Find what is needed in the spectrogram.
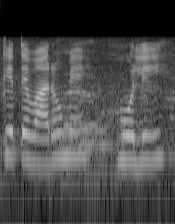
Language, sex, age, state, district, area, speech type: Urdu, male, 18-30, Uttar Pradesh, Mau, urban, spontaneous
